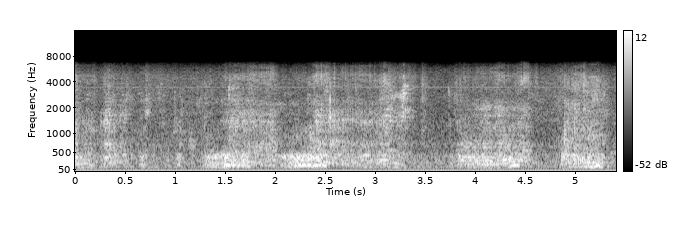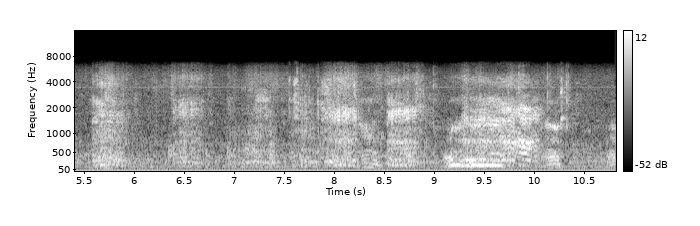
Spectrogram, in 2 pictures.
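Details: Playful growling from puppies, two Dachshunds and a Golden Retriever, wrestling over a glove indoors; rough, low growls in bursts with scuffling throughout.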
